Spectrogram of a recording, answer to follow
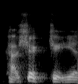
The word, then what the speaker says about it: Khashoggi: and that is the hashoggi case um in uh or kashukchi as I believe it's pronounced in the Arab world um the journalist who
